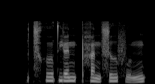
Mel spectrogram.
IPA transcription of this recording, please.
t͡sʰ ɤ˥ t̪ j ɛ˥ n pʰ a˥˩ n s ɹ̩˥ f ʊ˧˥ ŋ

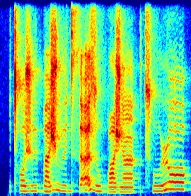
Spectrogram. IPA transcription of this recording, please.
tʰ ɔ˨ ʒ ʉ˨ b a˨˩˦ ʒ v ʉ˨ d θ a̰˧˥ z u˨ b ɑ˨ ʒ ã˨ | t͡sʰ u˨ ɹ ɔ˥

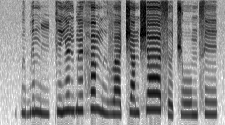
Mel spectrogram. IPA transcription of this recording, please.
k͡p ɨ˨ b e˦ m iː˨ k e˧ j ɛ̃˦ ɡ͡b ɛ̃˦ h a˦ m ɨ˨ v a˨ t͡ʃ a˧ n ʃ aː˦ s ə˨ t͡ʃ oː˧ ŋ s e˦

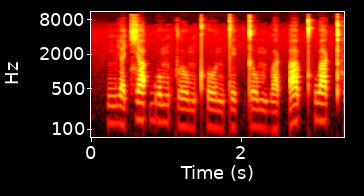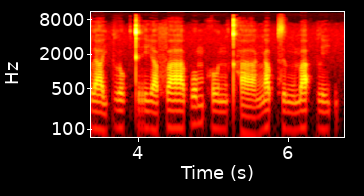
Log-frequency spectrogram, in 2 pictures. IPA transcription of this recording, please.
m i˩˦ a̯ t͡ɕ a˦˥ ʔ b o˧ m k l o˨˩ m kʰ o˨˩ n t e˨˩ k̚ t o˧ m b a˨˩ k̚ ʔ a˥˩ p̚ kʰ w a˥˩ k̚ pʰ l a˩˦ j p l o˨˩ k̚ t r i˨˩ a̯ f aː˧ p o˥˩ m h o˧ n kʰ aː˩˦ ŋ a˥˩ p̚ s ɯ˧ ŋ m a˥˩ ʔ p l i˦˥ ʔ

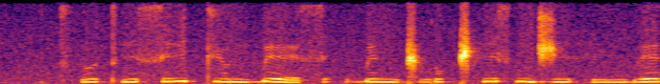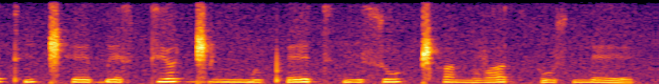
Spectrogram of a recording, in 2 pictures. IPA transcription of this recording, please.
t͡sʼ ɯ tʼ i s i tʲ u n ɓ e s | ɓ e ŋ ɡ͡ǁ u ɾ u ǁʰ i s n d͡ʒ i h i m b e tʼ i ǁʰ e ɓ e s tʲ ʌ ɡ͡ǁ i n ŋ͡m ɯ pʼ e t͡sʼ i s u ǁʰ ʌ n v ʌ t͡sʼ u s n e

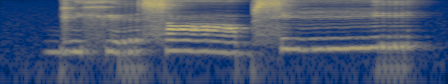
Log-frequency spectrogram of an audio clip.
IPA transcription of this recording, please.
ɡ i xʲ ə r s ɑː b s iː r

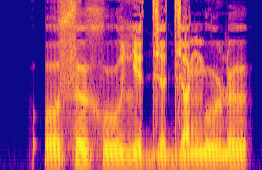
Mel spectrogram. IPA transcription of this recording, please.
ʔ o˩˧˩ s ɯ˥˧ x uː˨˦ ʎ e˩ dʲ æ˨˦ dʲ ɑ˨˦ ŋ uː˧˩˧ ɳ ɯ˨˦

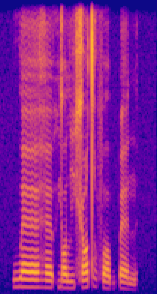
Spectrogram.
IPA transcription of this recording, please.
w æː ɦ æ f j ɒ l i xʲ ɒ tˤ e̤ f ɒː b k͡p æ n

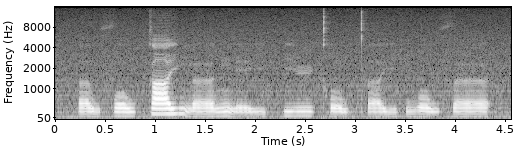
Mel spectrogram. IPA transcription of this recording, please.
ɐ˨˥ w f o˧ w k aː˥ j ŋ œː˨˥ n ŋ e˨˧ j | j yː˧ kʰ o˨˩ w t̪ʰ ɐ˨˧ j | w o˨˩ w f œː˨

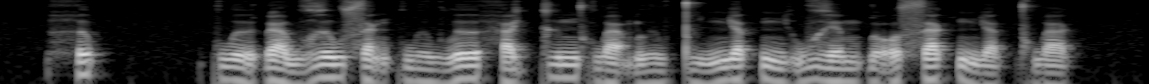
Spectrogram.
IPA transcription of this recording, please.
h ə˦˥ p̚ | k w əː˧˩ ɗ a˧˩ w ɣ ə˧ w s a̰˧˨ ŋ k w ə̤˨˩ w l əː˧ h a̰˧˨ j k ɨ˧ n k w a̰ː˧˨ m l ə̤˨˩ w t̪ ɨ̤˨˩ ɲ a˦˥ t̚ ɲ ə̰˧˥ w ɣ ɛ˧ m ɗ ɔ̰˧˥ s a˦˥ k̚ ɲ a˨˩ t̚ k w a˨˩ k̚

